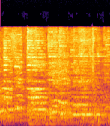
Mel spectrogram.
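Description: A choir singing a church hymn, several voices holding long notes that move slowly from pitch to pitch.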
